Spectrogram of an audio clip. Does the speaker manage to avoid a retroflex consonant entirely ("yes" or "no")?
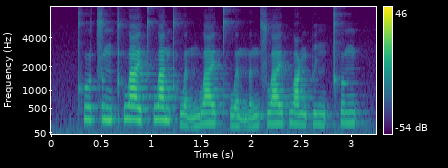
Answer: yes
